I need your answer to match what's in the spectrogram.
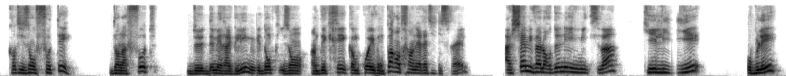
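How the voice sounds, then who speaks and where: A rabbi delivers a Torah lesson in a high, slightly mellow male voice, recorded clean in a studio with no echo. He works through the material step by step, poses questions and answers them himself, and sprinkles Hebrew terms throughout, repeating words as he searches for the right one.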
